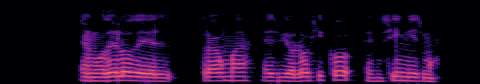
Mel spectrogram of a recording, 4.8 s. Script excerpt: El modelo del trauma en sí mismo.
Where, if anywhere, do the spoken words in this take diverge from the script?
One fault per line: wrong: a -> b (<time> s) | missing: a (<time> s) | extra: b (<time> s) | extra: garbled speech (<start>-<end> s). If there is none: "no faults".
extra: es biológico (2.6 s)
